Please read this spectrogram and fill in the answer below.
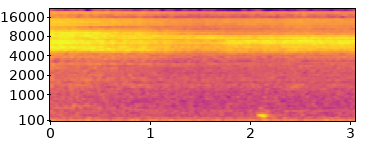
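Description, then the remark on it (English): A person hisses like a snake, one long steady airy hiss held for about three seconds without a break. It is fairly loud, with no talking. “Are you a snake? What is going on?”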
